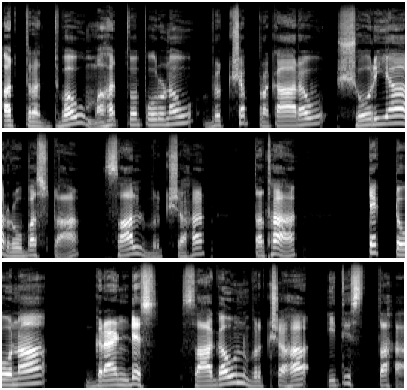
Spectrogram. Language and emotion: Sanskrit, neutral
